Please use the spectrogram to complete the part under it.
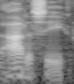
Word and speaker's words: OHDSI: Later, in 2014, it was adopted by the Observational Health Data Sciences and Informatics Initiative, pronounced ODYSSEY or OHDSI.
